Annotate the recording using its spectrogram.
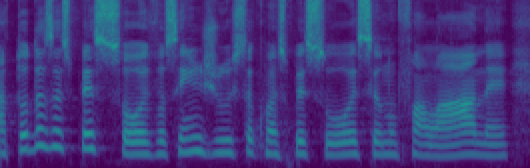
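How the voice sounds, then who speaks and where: A woman with a medium-pitched voice talks on a very clean recording with a silent background. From Brazil, Belém do Pará. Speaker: podcast host. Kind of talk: casual chat. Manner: hesitant fillers.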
